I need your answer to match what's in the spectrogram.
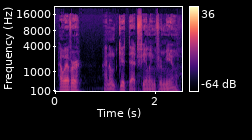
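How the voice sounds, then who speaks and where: With a gravelly, warm, lowish voice that's very animated at a normal pace, a man performs a wry, irreverent occult private eye in noir style. In both the audio drama's dialogue and first-person narration, his mood is cocky and probing.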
